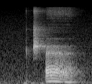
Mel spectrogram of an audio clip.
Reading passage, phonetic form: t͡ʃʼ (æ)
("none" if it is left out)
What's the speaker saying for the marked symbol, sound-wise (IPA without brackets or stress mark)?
æ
